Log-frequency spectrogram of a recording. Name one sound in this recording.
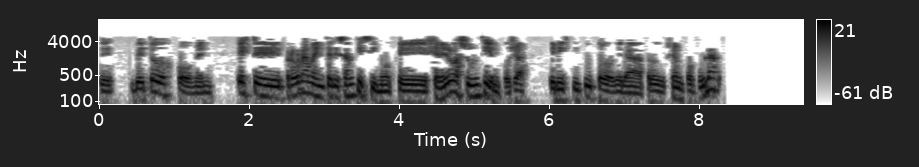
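An older man speaks calmly into a microphone, close by.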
